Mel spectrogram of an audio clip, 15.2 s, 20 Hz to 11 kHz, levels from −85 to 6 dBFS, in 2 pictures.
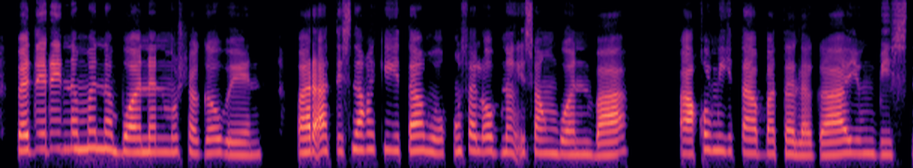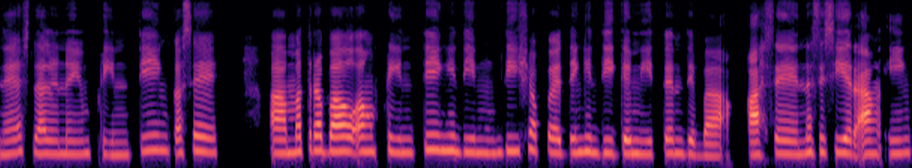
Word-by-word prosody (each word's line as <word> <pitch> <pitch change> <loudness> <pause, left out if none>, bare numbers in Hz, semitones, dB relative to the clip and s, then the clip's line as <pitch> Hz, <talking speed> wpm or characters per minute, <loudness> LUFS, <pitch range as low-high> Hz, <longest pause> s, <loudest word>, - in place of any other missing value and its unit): Puwede 280 +2 +4
rin 300 0 0
naman 300 +1 +1
na 295 - +2
buwanan 250 -1 +2
mo 250 - -5
siya 235 -2 -4
gawin 215 -2 -4 0.2
para 250 +1 +7
at 265 - -5
least 260 +2 -9
nakikita 280 -1 +1
mo 245 -4 -3
kung 260 - -5
sa 265 +1 -2
loob 260 0 -1
ng 245 0 -5
isang 240 -2 -3
buwan 215 -1 -3
ba, 210 +5 +4 0.4
ah, 225 -1 +5
kumita 260 -5 -1
ba 225 0 -4
talaga 205 -1 +1
yung 230 0 -6
business, 215 +3 -6
lalo 225 0 0
na 220 - -4
yung 230 - -8
printing 220 +7 -6
kasi, 245 +1 -2 0.5
ah, 235 - +7
matrabaho 260 +1 +5
ang 260 0 +2
printing 265 +3 -2
hindi 250 -1 -3
hindi 240 +3 -4
siya 280 -2 -3
puwedeng 245 0 -1
hindi 235 -1 -3
gamitin, 230 0 -1
'di 220 - -2
ba? 190 -1 0 0.2
Kasi 220 +1 +4
nasisira 235 -2 +2
ang - - -13
ink. 230 +1 -6
240 Hz, 185 wpm, -24 LUFS, 225-260 Hz, 0.5 s, para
